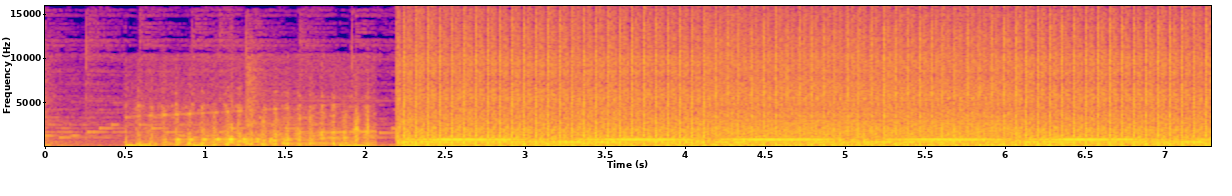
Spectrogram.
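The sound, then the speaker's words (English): Loud machine-gun fire breaks into a long, unbroken burst of rapid, evenly spaced shots after a quieter opening and keeps going to the end. “Have some ammo left in this gun.”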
